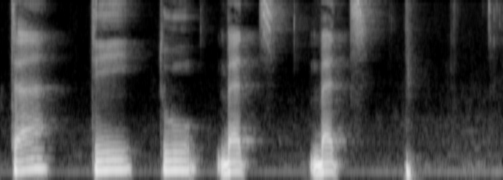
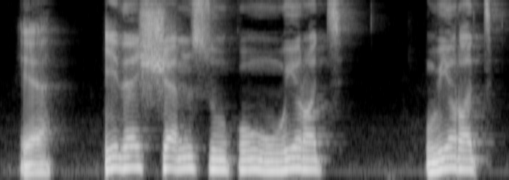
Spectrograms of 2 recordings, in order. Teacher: ketika huruf ta itu diucapkan selalu disertai dengan hentakan nafas, terutama pada saat ia dalam keadaan sukun. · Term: sifat hamas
